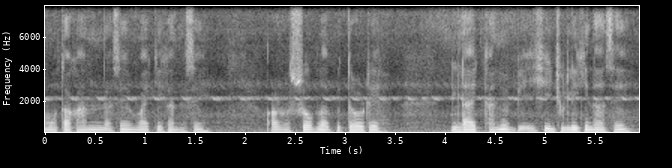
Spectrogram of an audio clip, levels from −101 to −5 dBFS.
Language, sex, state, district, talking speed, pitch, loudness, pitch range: Nagamese, male, Nagaland, Dimapur, 170 wpm, 115 Hz, -19 LUFS, 110-125 Hz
